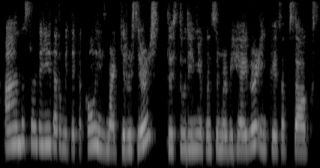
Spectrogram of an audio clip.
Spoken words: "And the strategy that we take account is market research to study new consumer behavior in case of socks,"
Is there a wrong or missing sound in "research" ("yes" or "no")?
yes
